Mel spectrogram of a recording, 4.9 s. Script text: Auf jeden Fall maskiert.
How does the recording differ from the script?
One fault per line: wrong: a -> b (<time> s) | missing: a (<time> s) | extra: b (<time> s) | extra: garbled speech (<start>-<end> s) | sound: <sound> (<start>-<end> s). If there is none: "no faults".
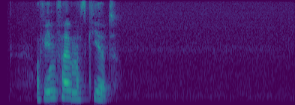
no faults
